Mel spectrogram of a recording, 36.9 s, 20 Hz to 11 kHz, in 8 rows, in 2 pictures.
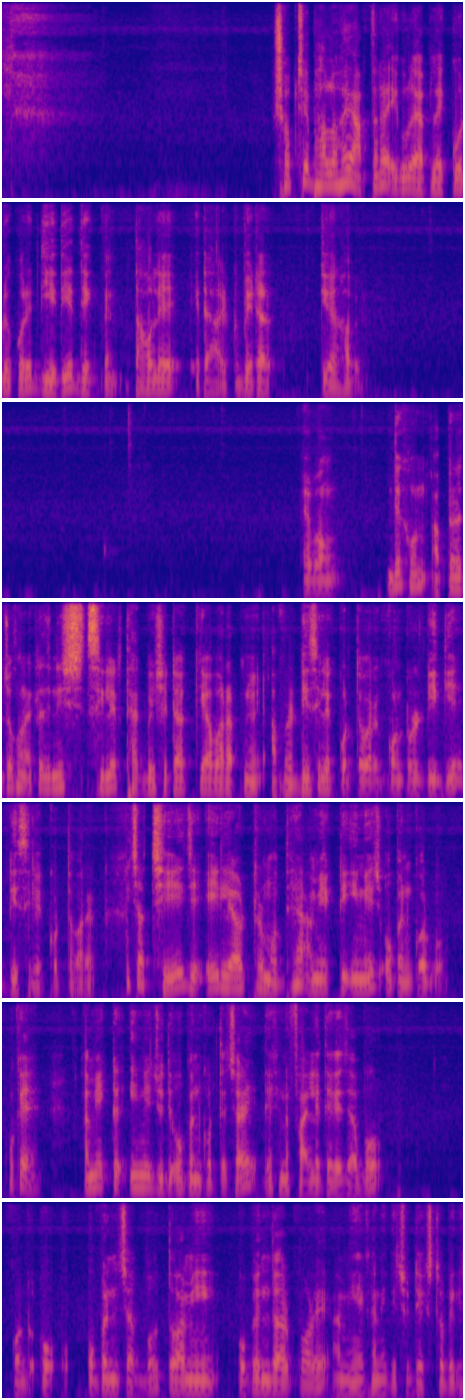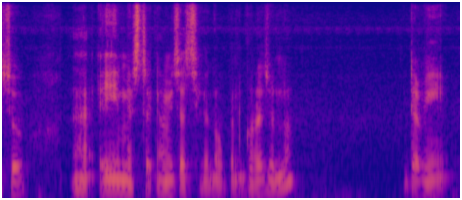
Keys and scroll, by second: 10.0 super+z, 11.8 super+z, 17.9 super+d.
